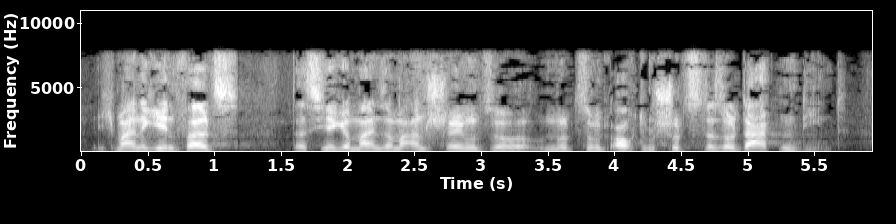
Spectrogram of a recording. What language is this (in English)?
German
